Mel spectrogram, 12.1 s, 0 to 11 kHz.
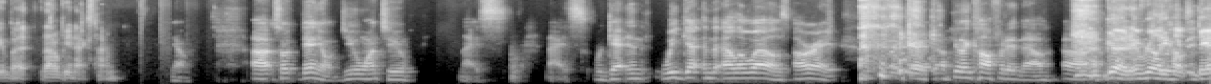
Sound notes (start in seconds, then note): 8.6 laughs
